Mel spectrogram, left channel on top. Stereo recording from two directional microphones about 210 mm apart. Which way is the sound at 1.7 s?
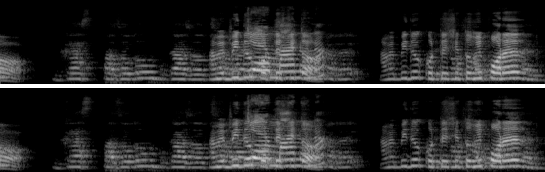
5° left (ahead or behind).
